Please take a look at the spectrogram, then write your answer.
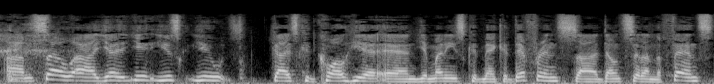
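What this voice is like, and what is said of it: Strong regional accent. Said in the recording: “Call to stop the accent ... I grew up talking like this ... they wanted me to stop talking like this”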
